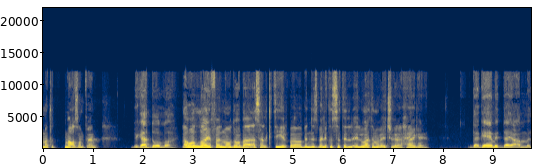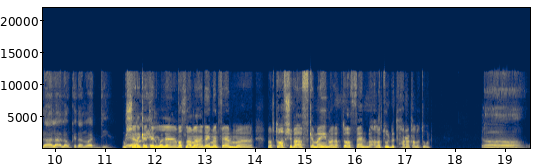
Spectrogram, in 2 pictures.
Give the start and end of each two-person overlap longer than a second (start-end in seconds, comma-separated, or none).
11.3-12.5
